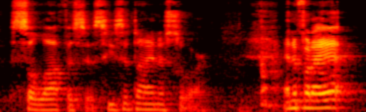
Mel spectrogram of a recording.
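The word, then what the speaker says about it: Coelophysis: This is pronounced Salophysis.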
